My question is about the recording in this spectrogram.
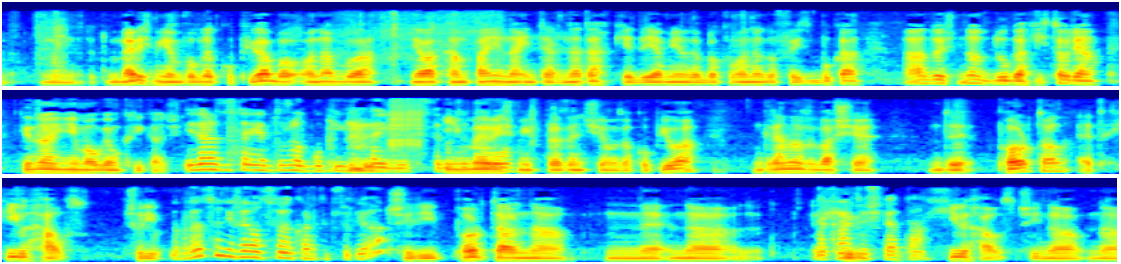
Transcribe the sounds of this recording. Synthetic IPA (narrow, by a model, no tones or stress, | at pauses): mɛɾɘt͡ɕmʲijɔ̃w̃vɔɡulɛkupʲiwabɔ̰ʔɔ̰nabɘwamʲjawakampaɲjɛnaʔint̪ɛɾnɛt̪axkʲɛd̪ɘjamʲawɛmzablɔkɔvanɛɡɔfɛjzbuka | ʔa̰d̪ɔɕt͡ɕnɔd̪wuɡaxʲist̪ɔɾʲjaɡɛnɛɾalɲɛɲɛmɔɡɛmklʲika̰t͡ɕit̪ɛɾazd̪ɔst̪ajɛd̪uʐɔɡwupʲimɛjlufst̪ɛɡimɛɾɘt͡ɕmʲifpɾɛzɛɲt͡ɕɛjɔ̃w̃zakupʲiwa | ɡɾanazɘvaɕɛ | d̪ɛpʰɔɾt̪alɛ̰t̪xʲilxa̰ws | t͡ʂɘlʲid̪ɔpɾavd̪ɛsɔ̃ɲd͡ʑiʐaɔ̃sfɔjɔ̃w̃kaɾt̪ɛpʂɨpʲiwat͡ʂɘlʲipʰɔɾt̪alna | na | nakɾasɕfʲjat̪a̰xʲilxa̰wst͡ʂɘlʲinana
